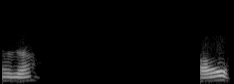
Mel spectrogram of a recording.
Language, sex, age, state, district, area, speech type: Hindi, male, 60+, Uttar Pradesh, Lucknow, rural, conversation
